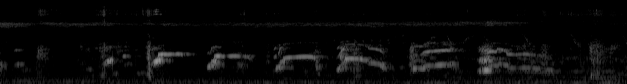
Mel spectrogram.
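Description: Faint, distant animal calls: a run of about eight short pitched calls, roughly two a second, over a faint steady high buzz.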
